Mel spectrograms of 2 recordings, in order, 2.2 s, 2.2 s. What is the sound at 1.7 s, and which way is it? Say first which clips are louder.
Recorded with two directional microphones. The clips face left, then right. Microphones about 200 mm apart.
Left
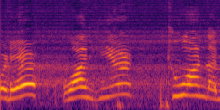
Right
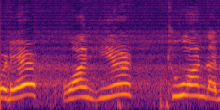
Speech: right 4 dB; 25° right (ahead or behind).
